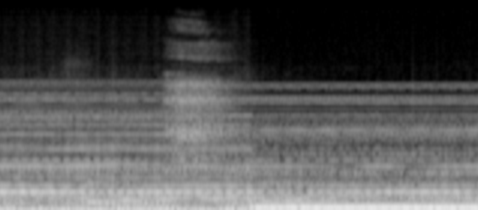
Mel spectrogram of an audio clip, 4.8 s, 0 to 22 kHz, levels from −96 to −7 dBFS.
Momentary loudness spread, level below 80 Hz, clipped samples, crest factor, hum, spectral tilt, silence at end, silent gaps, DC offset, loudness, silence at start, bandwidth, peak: 7 LU; -22 dBFS; under 0.1%; 10 dB; none; -8.5 dB/octave; 0 s; none; under 0.1%; -24 LUFS; 0 s; 4.9 kHz; -12 dBFS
